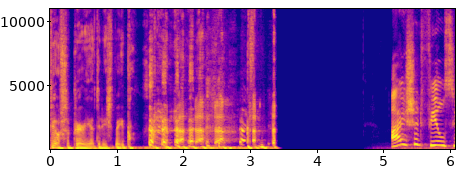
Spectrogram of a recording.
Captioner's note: laugh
